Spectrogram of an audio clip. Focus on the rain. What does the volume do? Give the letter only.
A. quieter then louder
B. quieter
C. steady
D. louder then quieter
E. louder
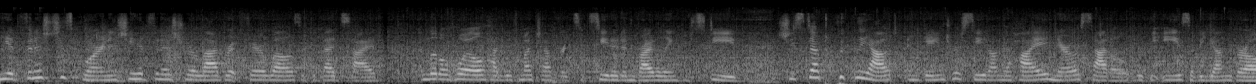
C.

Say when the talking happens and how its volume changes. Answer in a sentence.
The talking can be heard from 0.0 to 12.5 s, at a steady volume.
